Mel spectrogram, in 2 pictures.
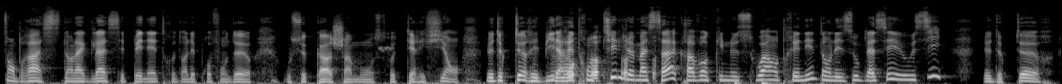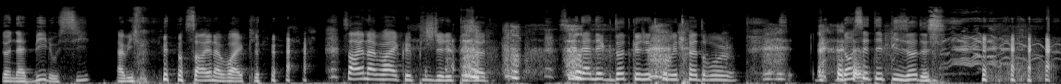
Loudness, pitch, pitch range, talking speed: -20 LUFS, 190 Hz, 145-225 Hz, 195 wpm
